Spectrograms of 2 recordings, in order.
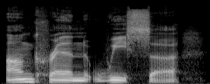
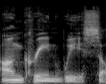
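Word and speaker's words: Ancrene Wisse: And this is called I'm not quite sure how to pronounce this, but I think it is the Ankren Wisa, which is spelled A-N-C-R-E-N-E. And then the second word is W-I-S-S-E, the Ankren Wisa, I'll say.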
